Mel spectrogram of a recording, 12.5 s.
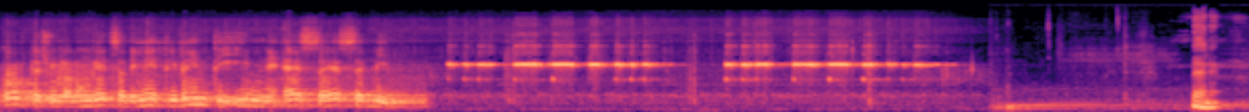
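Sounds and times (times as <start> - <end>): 
speech: 0.1 - 4.2
SOS signal played on recorder flute: 4.4 - 9.6.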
